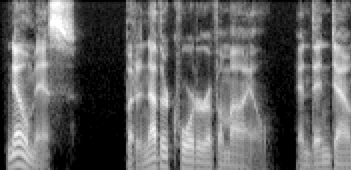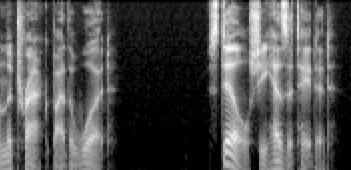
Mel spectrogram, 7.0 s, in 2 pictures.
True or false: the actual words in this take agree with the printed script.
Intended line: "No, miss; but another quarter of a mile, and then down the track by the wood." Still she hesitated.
true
